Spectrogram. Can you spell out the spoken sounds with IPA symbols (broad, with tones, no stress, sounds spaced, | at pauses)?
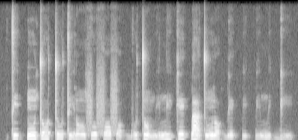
t i˦ k͡p ũ˦ t o˦ t u˧ t i˨ ɾ ɔ̃˨ f o˧ f ɔ˧ f ɔ˨ ɡ͡b u˨˦ t ɔ̃˦˨ m i˨˦ n i˦ k e˦ ɡ͡b a˦˨ t ũ˨˦ ɾ ɔ˧ ɡ͡b e˨ k͡p i˨ k͡p i˧ m i˦ ɡ͡b i˦˨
